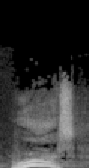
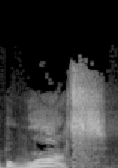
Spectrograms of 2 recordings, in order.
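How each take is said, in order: First: "worse" jumps much higher, stretched and stressed; emphatic worse. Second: Said in the usual way. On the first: Shown as a demonstration. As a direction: hit "worse" high and hard.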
